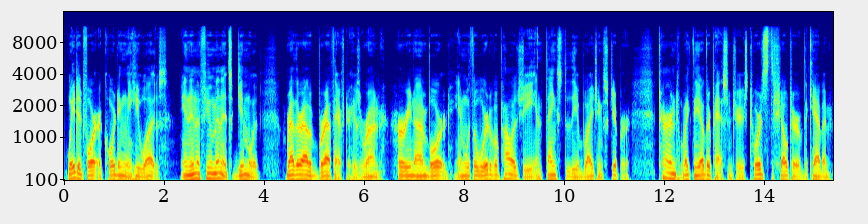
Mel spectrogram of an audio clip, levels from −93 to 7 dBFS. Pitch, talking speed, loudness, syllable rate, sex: 90 Hz, 170 wpm, -19 LUFS, 5.0 syllables/s, male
